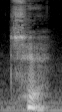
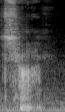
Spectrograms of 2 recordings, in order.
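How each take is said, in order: First: The word ends with an 'eh' vowel. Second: The word ends with an 'ah' vowel. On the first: The speaker calls it right. "It is che" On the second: The speaker calls it wrong. "I was pronouncing cha wrong"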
